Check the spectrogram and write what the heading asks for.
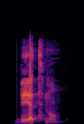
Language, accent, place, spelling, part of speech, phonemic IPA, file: French, France, Lyon, béatement, adverb, /be.at.mɑ̃/, LL-Q150 (fra)-béatement.wav
- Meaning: blissfully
